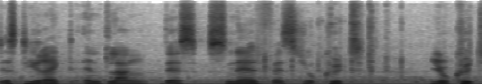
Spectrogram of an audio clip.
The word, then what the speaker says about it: Jökull: Jökull bedeutet übrigens Gletscher und wird mit 2 L am Ende geschrieben, die aber wie ein T und ein stummes H ausgesprochen werden.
